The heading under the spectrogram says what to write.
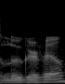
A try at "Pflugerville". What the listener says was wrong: It's PF. L. Pflugerville. But it's But yeah, if you pronounce the P, it'd be Pflugerville.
